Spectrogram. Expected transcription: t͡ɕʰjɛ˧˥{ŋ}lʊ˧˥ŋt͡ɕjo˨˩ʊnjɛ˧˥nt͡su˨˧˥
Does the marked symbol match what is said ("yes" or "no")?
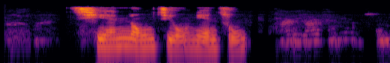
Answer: no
